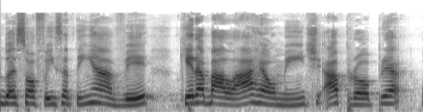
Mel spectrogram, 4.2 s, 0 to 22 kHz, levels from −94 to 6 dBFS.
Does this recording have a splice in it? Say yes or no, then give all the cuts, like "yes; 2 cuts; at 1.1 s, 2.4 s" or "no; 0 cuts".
no; 0 cuts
